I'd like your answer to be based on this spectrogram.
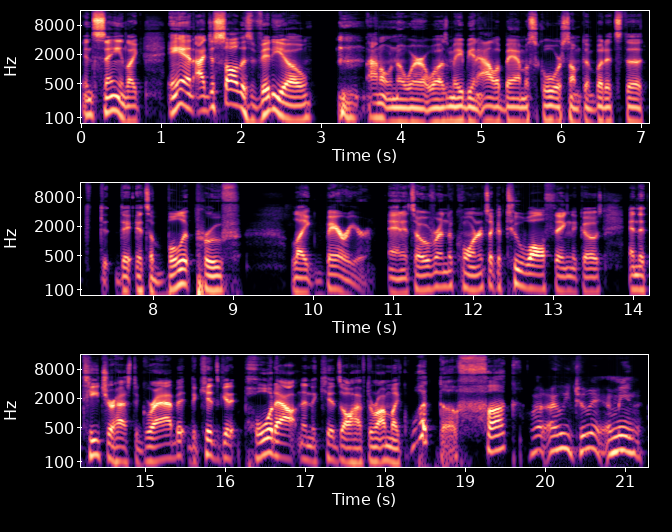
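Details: Adult male speaker; ordinary speech.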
